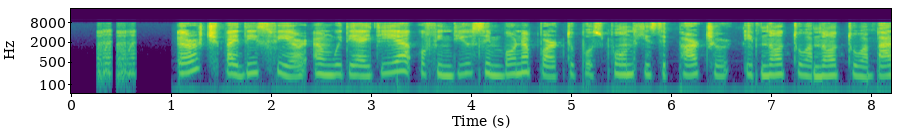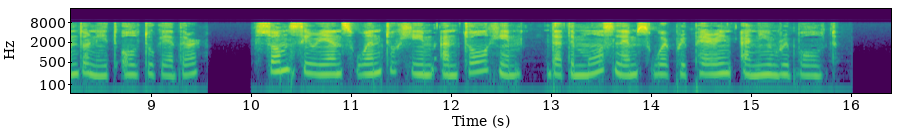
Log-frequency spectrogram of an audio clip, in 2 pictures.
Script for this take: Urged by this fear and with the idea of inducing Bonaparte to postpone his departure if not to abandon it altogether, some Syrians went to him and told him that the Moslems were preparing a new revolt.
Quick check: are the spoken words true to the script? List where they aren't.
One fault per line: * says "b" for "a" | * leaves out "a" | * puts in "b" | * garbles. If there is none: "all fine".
* puts in "not to"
